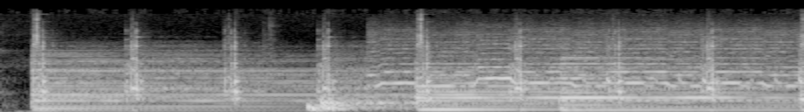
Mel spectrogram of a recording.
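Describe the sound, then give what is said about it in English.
A steady clock-like ticking clicks roughly twice a second over sustained, shifting synth or bass chords in a song's opening, with no voices. “I love clock songs.”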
